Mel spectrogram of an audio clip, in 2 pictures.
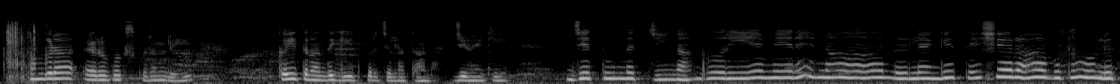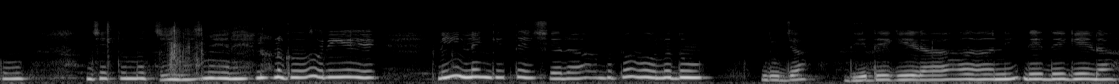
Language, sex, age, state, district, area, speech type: Punjabi, female, 45-60, Punjab, Ludhiana, urban, spontaneous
